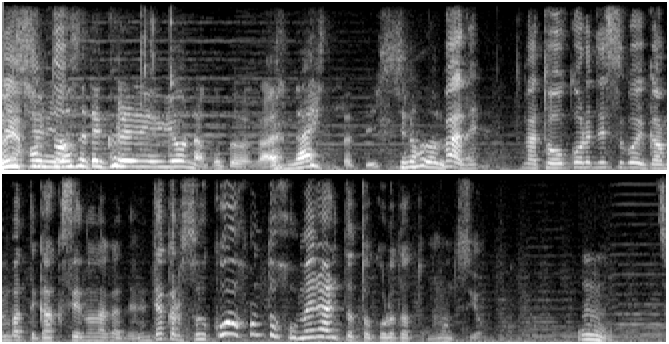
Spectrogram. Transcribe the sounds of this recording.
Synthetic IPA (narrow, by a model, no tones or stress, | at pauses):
ɯ̟̃ɰɕõɨːɲ̟ino̞s̬e̞t̪e̞k̬ɯ̟ɾe̞ɾɯjo̞ːnako̞t̪oaɡa̰naiçi̥t̪ot̪a̰t̪ːeiɕːinood̪oɾmaːne̞ | maːt̪o̞ːko̞ɾɯd̪e̞sɨɡo̞iɡãmbat̪ːeɡakɯ̟̥seːno̞nakad̪e̞ned̪akaɾaso̞ko̞βahõ̞nt̪o̞ho̞me̞ɾaɾe̞t̪at̪o̞ko̞ɾo̞d̪at̪o̞ːmõ̞̟nd̪esijo̰ | ɯ̟̃ɴ | soː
